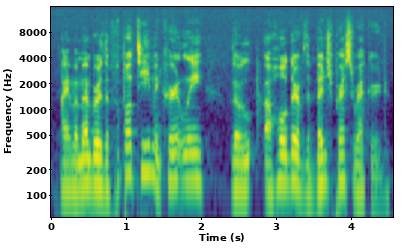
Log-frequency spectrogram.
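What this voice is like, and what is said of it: Put-on radio announcer voice. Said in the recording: “You're going for that radio voice.”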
